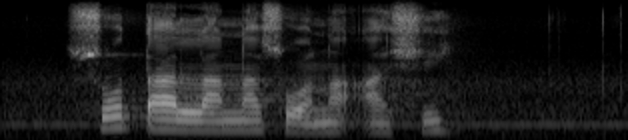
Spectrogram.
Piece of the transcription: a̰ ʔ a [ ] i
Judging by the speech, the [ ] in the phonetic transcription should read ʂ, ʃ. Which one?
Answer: ʃ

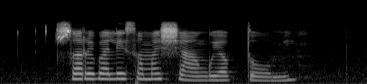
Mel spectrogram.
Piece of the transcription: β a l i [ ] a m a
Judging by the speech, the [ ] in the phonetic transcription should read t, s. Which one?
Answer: s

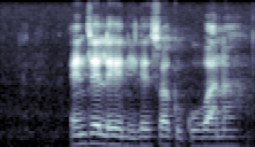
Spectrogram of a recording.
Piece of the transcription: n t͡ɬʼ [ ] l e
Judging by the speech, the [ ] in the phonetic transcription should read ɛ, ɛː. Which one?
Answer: ɛ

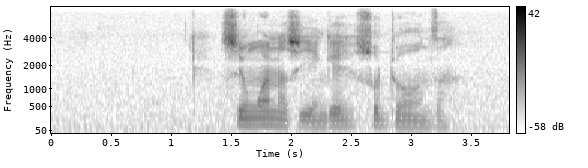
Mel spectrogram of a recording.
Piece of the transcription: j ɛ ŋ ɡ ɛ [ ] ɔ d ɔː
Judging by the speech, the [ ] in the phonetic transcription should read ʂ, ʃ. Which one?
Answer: ʂ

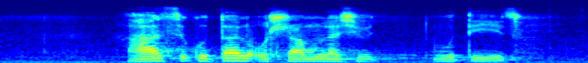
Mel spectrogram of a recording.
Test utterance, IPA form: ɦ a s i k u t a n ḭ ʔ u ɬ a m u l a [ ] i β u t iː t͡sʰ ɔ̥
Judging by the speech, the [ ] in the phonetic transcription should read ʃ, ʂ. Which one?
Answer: ʃ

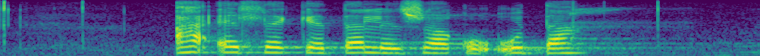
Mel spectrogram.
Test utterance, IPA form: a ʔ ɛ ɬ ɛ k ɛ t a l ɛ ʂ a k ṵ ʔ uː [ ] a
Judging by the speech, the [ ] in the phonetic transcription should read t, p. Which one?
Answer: t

